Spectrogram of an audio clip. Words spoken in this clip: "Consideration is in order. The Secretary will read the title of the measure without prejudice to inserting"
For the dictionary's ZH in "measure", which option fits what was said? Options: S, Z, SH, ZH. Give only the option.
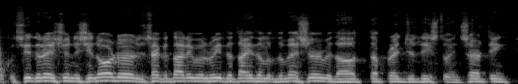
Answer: SH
